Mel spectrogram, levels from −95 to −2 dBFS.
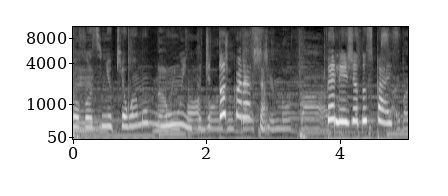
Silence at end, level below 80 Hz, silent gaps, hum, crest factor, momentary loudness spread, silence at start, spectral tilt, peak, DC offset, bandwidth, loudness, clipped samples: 0 s; -48 dBFS; none; none; 18 dB; 18 LU; 0 s; -5 dB/octave; -4 dBFS; 0.3%; 11 kHz; -21 LUFS; under 0.1%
